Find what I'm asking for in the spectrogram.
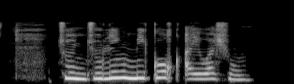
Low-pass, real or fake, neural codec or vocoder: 7.2 kHz; real; none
